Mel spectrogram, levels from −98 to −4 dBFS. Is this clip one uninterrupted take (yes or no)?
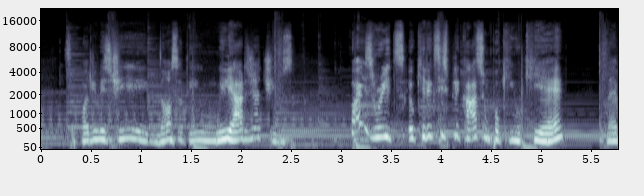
yes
